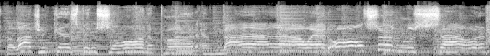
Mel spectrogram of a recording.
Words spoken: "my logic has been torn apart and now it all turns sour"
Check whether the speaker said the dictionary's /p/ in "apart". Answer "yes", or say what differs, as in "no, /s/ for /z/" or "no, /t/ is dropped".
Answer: yes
